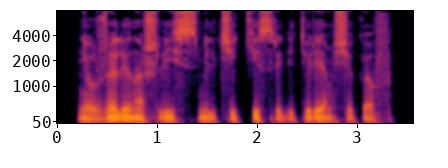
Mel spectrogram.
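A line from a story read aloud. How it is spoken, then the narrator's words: Tired sigh. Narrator (Russian): Артем устало вздохнул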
